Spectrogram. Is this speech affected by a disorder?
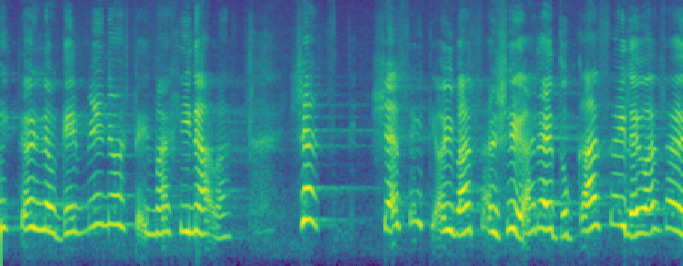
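Yes: cerebral palsy.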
